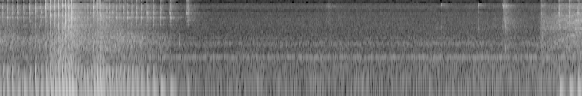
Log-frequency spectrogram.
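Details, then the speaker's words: Two-stroke go-kart engine on premix, started with a drill on the flywheel: rough loud clatter as it catches, then steady, even buzzing idle, no misses or knocks; idles nicely, owner suspects carb causes hard restarting. "keep trying to start the engine and seems to run right and Chin carburetor seems to idle nicely"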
